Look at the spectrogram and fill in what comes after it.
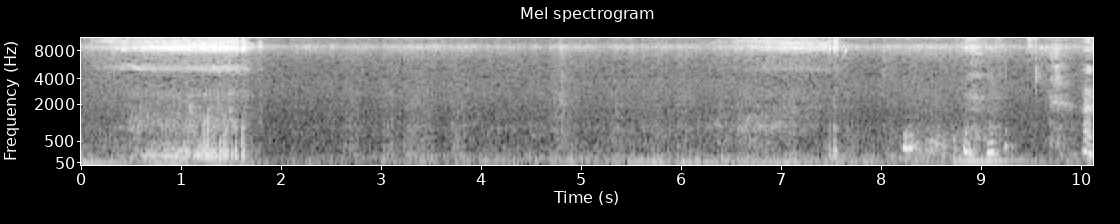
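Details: Sleeping pinscher called Nina snoring: a raspy low snore in the first two seconds, then quiet breathing and a few soft snorts and shuffles later, with faint background hum.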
